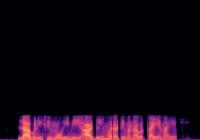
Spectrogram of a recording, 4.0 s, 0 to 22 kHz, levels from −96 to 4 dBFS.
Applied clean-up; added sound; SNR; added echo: neural diffusion model UNIVERSE++.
